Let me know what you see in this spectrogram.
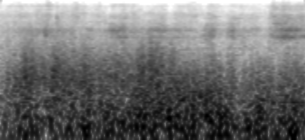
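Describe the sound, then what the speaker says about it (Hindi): Strong, cold wind blusters steadily across the microphone beside the Dunaj canal in Slovakia, a loud continuous low roar with no break and no voices. "देख सकते हो कैसी तेज हवा चल रही है"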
